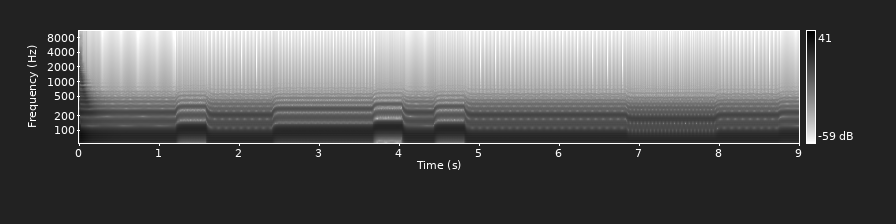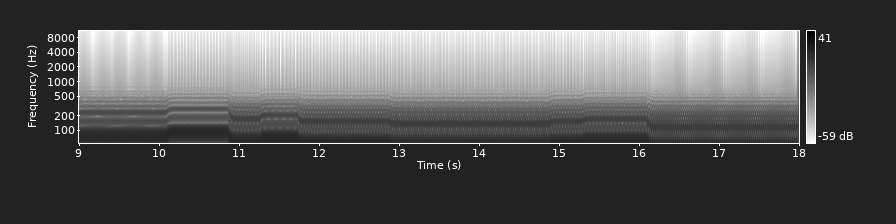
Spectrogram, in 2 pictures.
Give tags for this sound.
bass-line extreme-bass heavy-bass music song

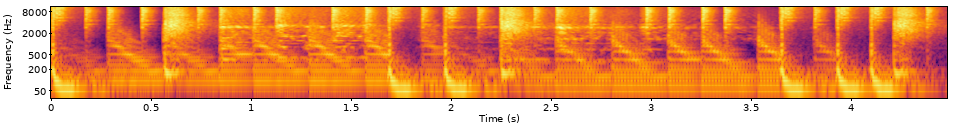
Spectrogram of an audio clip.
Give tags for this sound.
107 Db mixolydian

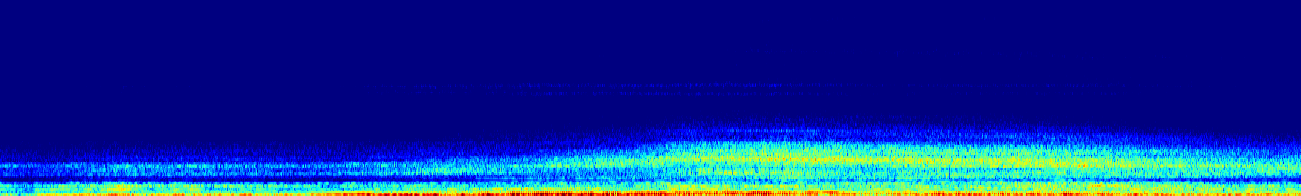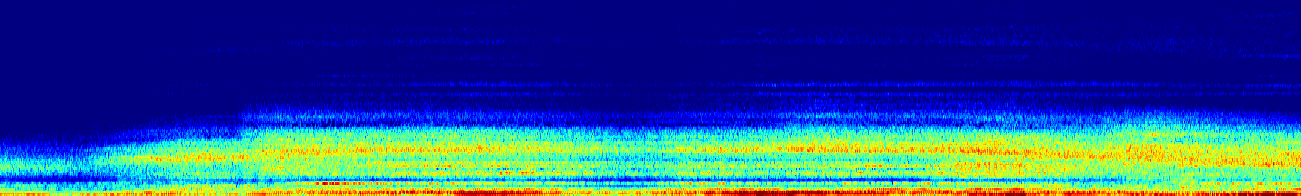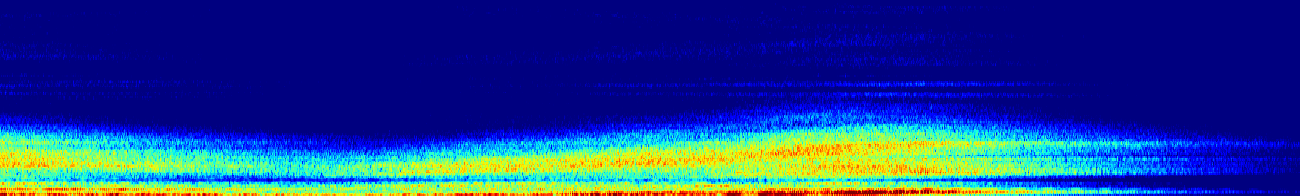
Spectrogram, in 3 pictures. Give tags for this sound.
ambient artificial drone evolving experimental multisample pad soundscape space

